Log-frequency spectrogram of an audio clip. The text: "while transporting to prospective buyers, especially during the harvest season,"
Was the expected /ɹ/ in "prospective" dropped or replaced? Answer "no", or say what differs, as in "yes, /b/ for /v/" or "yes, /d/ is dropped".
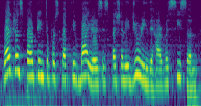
yes, /ɹ/ is dropped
